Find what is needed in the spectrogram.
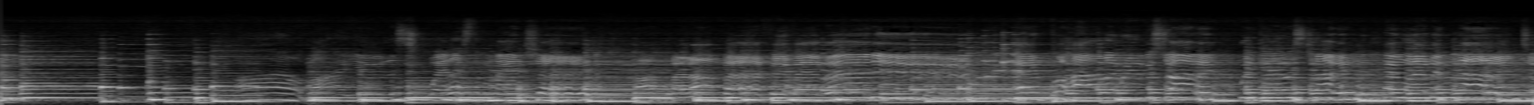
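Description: A man singing a show tune in a full, operatic voice with vibrato, accompanied by piano.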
